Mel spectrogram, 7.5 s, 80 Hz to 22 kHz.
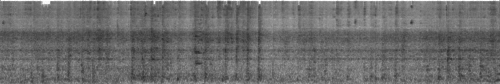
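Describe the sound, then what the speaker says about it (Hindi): Khyber Mail passenger train rolling past Channi Road railway station under a 65 km/h caution, a steady loud rumble of wheels with rhythmic clickety-clack over rail joints, continuous and close for the whole stretch. "चन्नी गोड रेलवे स्टेशन पास कर रही है ट्रेन"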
